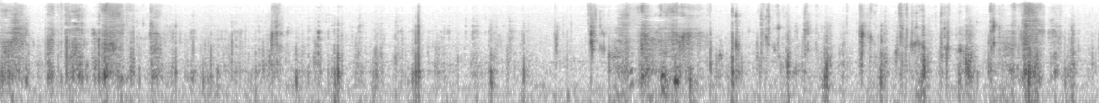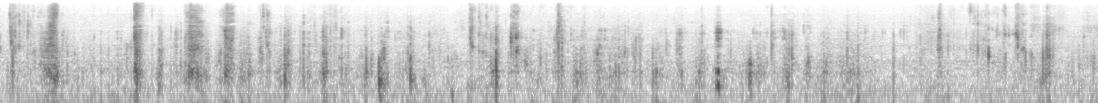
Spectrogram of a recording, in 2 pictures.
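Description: Spicy chicken feet being bitten and chewed up close: a dense, irregular run of sharp clicks and crackles.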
